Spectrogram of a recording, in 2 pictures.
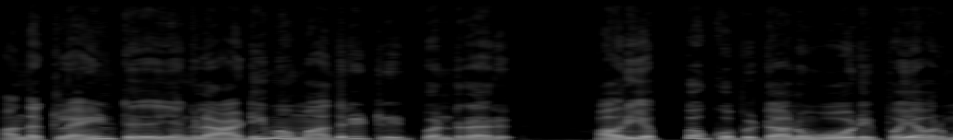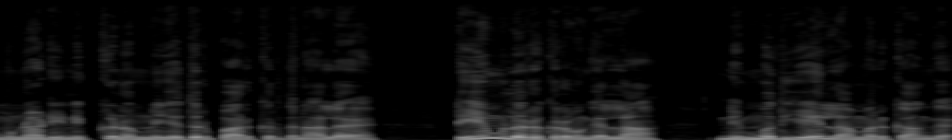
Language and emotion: Tamil, sad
